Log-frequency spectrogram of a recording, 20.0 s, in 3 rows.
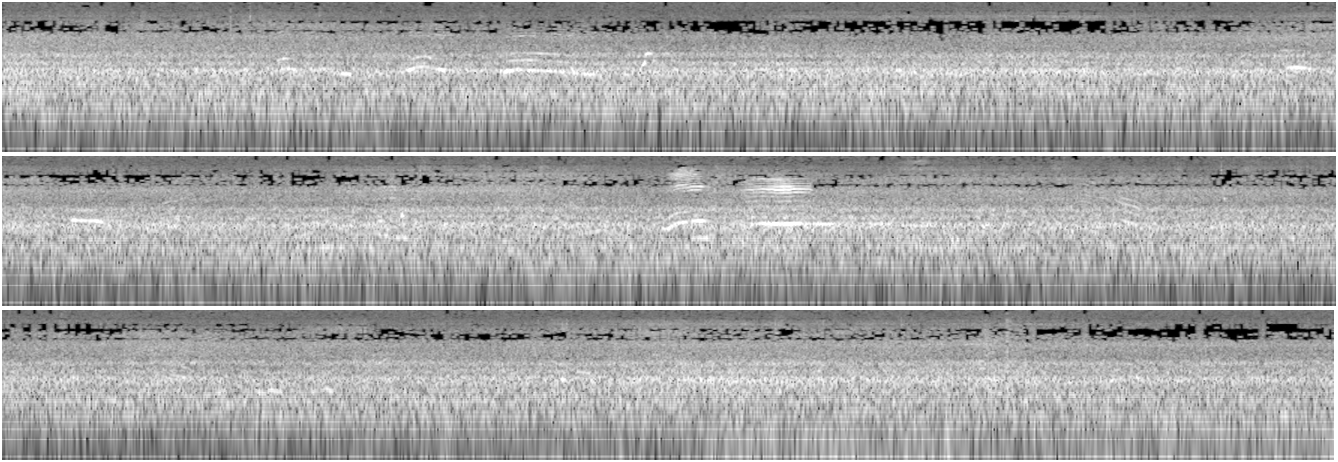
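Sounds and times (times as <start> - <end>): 
ocean roar at a quiet seaside beach: 0.0 - 19.9
distant children's voices at a quiet seaside beach: 1.1 - 4.0, 6.1 - 13.2.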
